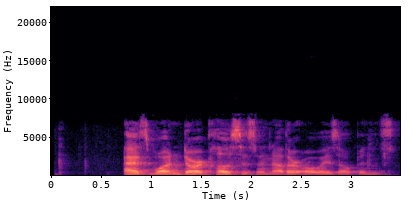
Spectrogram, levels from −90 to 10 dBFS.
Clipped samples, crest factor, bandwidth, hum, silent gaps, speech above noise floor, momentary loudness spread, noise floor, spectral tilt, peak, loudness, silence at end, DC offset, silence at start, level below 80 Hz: under 0.1%; 20 dB; 7.8 kHz; none; none; 44 dB; 12 LU; -64 dBFS; -4 dB/octave; 0 dBFS; -20 LUFS; 0.1 s; under 0.1%; 0.7 s; -66 dBFS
